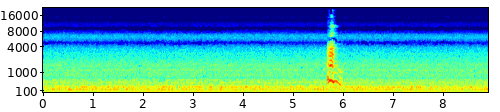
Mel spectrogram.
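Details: Single sudden sharp hiccup in a quiet room, late at night; violent hiccups that have lasted half an hour already and won't go away.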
